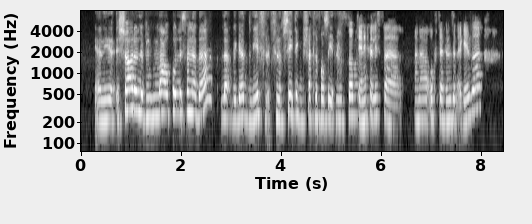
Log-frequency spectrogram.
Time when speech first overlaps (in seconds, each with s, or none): none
